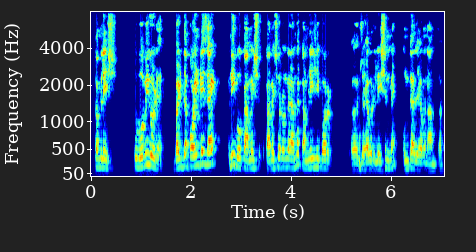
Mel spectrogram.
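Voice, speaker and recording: A man teaching a live online exam-prep class, speaking Hindi with a north Indian accent, mixing in English terms and asking students quick questions. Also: on the high side, darkish tone. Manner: chatty, mixes Hindi with English terms, many fillers.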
